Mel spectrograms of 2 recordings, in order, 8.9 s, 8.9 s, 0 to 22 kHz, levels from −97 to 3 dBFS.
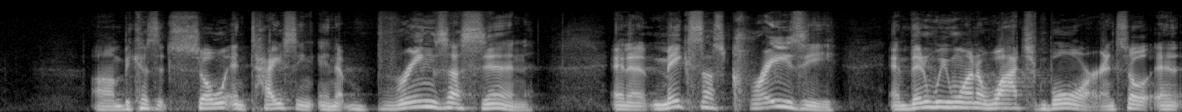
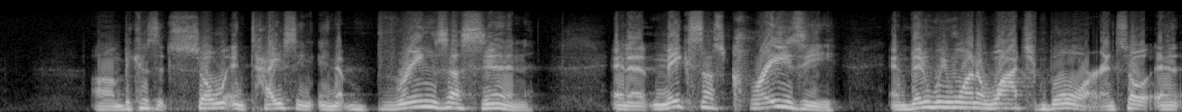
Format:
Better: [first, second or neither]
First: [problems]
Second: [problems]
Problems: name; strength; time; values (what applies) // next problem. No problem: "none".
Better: first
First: none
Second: distortion; slight; 8% of the sound clipped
